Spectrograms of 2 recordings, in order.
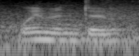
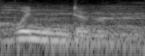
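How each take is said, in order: First: The name is said with three syllables. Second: The name is said with two syllables. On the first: The name is read as it is spelt. The speaker calls it wrong. "because that's how it's spelt" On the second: The name is said the way locals say it. The speaker calls it right. "it's actually Wyndham, because apparently the M and the O are silent"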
